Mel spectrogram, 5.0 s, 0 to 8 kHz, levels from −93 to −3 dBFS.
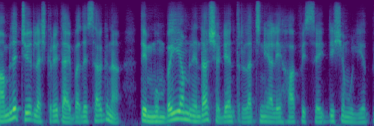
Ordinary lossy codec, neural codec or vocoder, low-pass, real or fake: none; codec, 16 kHz, 0.7 kbps, FocalCodec; none; fake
